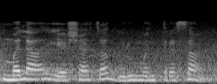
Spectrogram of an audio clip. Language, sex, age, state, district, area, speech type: Marathi, female, 45-60, Maharashtra, Mumbai Suburban, urban, read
